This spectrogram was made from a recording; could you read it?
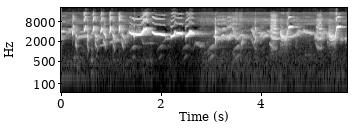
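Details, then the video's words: Oriental magpie-robin, a song to lure lazy birds into singing: a rapid series of about ten sharp repeated notes, then a loud pure drawn-out whistle, followed by varied rising whistles and buzzy accents. "suara burung kacer bagus untuk pancingan kacer malas bunyi"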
